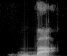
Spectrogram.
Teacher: इसका मखरज है शाइन the inner parts of the lips कि होठों के अंदर वाले हिस्सों को आपस में मिलाने से हर्फ ब की आवाज अदा होती है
